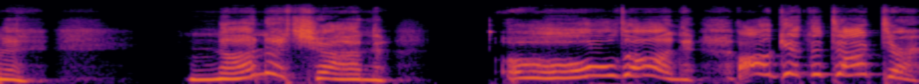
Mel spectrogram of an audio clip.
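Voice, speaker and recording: A put-on character voice sits at a high pitch and swings very widely up and down. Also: fairly slow pace. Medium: video game.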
